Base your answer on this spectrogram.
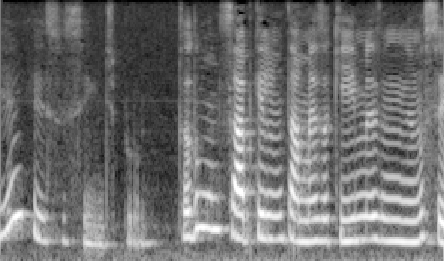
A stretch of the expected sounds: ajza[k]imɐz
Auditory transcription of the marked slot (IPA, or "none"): k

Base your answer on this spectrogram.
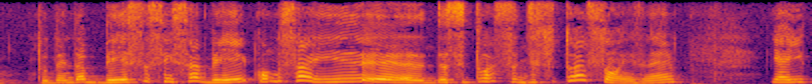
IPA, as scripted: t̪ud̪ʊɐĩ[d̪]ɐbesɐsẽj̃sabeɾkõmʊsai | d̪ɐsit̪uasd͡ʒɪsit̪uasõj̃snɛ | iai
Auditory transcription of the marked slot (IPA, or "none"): d̪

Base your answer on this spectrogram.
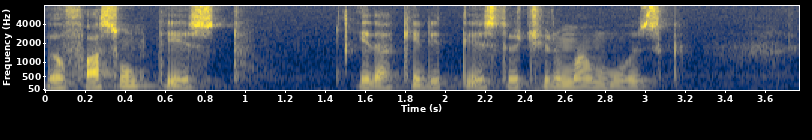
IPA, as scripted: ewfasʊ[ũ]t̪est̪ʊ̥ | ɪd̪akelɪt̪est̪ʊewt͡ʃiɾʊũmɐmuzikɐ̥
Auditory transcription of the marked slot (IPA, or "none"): ũ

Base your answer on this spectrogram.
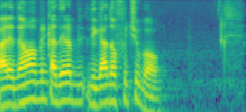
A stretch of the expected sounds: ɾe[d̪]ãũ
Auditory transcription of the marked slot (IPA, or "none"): d̪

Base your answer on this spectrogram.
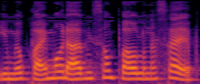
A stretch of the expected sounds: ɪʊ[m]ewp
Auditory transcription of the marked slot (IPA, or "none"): m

